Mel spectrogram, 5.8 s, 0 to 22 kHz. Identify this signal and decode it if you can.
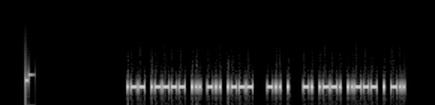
Morse code, heard as a keyed tone, about 41 wpm, 700 Hz. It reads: W1SDJ DE NP2ED
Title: USA Callsign DE Callsign - 5 Characters - 45wpm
